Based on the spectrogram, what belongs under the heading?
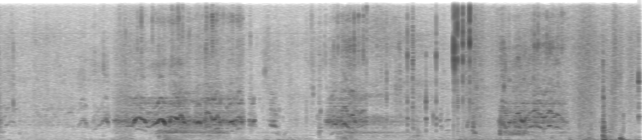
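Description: A bird calling in short, wavering calls, twice. There is a sharp thump near the end.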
